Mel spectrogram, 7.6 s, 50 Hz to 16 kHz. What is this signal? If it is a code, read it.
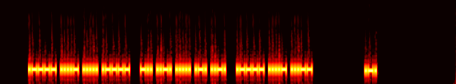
Morse code, heard as a keyed tone, about 46 wpm, 700 Hz. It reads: 1451 DF5RF 143 R
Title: Worked All Europe DX Contest - QTC Exchange - 45wpm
